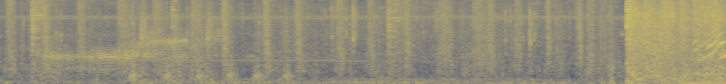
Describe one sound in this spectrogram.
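Footsteps crunch steadily on stone.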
